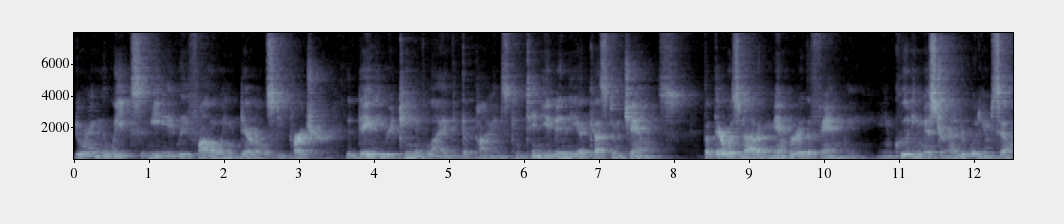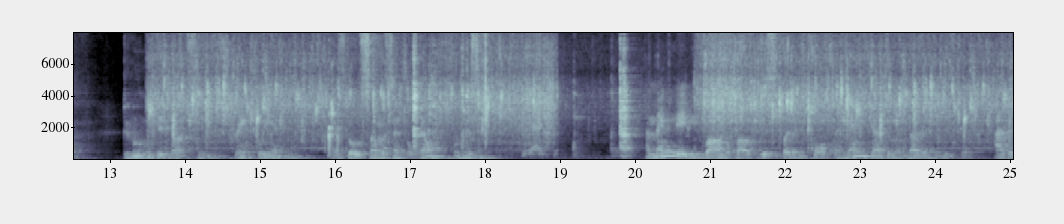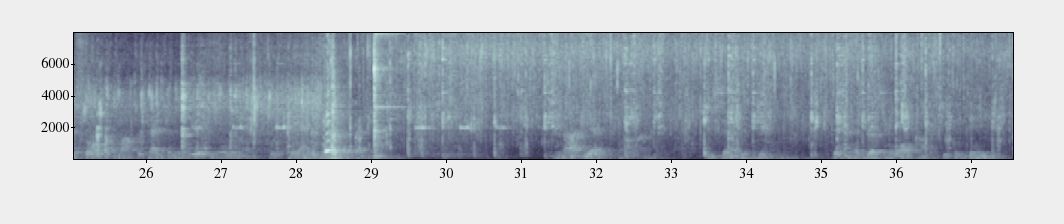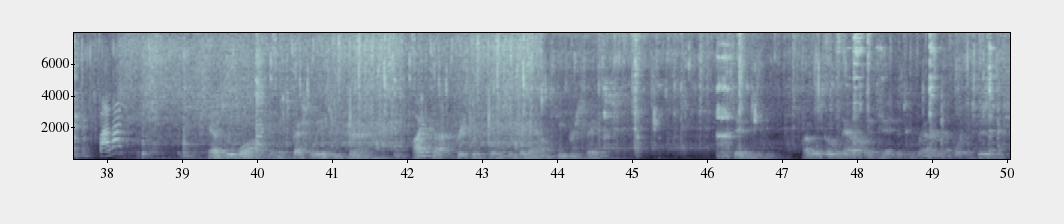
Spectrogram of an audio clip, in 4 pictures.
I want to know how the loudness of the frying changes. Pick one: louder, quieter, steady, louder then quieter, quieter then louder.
steady.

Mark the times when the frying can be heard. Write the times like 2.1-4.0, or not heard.
13.5-49.9.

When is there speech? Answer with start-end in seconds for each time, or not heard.
0.0-18.1, 20.1-29.4, 31.4-37.4, 39.4-45.0, 46.2-49.9.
